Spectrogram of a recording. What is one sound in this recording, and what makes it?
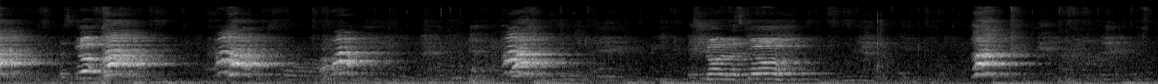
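Young fighters let out short, sharp shouts again and again in an echoing hall.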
